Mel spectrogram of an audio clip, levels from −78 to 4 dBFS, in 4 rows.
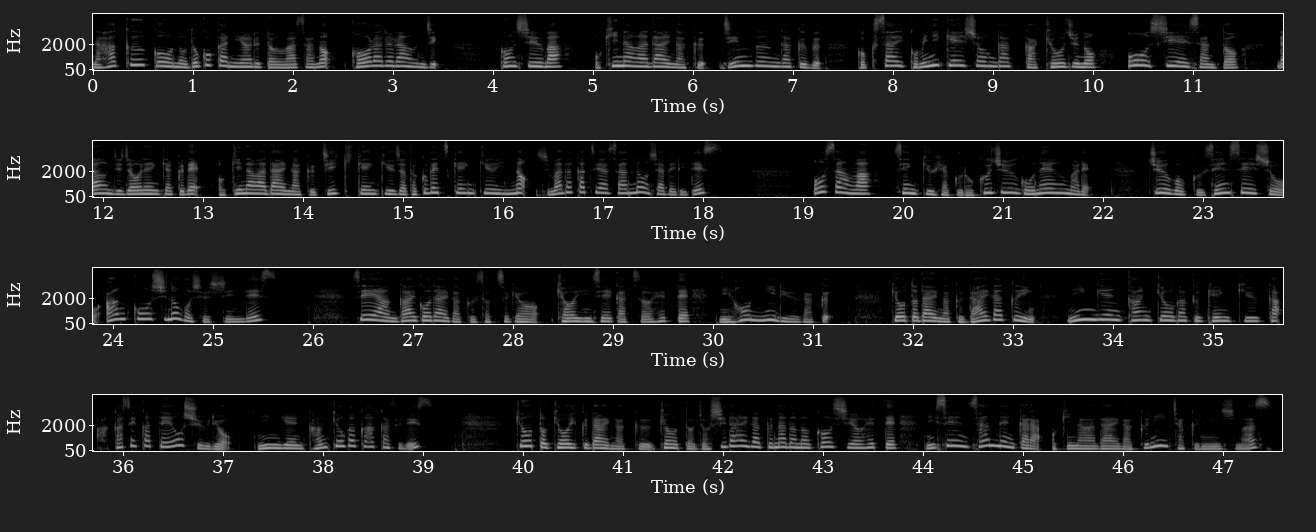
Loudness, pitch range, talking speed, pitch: -35 LUFS, 195-285 Hz, 250 characters per minute, 240 Hz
